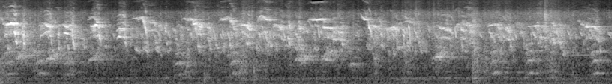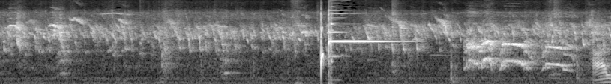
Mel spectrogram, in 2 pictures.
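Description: Gamefowl chickens on a game farm cluck and squawk continuously in a busy outdoor flock, with a sharp clank and a short whistle-like squeal near the end.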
